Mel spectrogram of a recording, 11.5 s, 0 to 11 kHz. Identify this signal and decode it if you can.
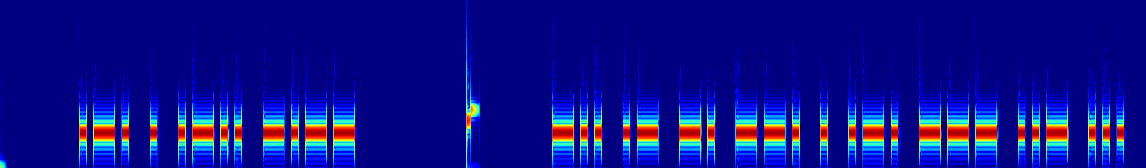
Morse code, heard as a keyed tone, about 17 wpm, 700 Hz. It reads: RELY DANGEROUS
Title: Sentences from Top 1200 Words - New Word Drill - 17wpm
